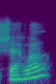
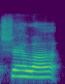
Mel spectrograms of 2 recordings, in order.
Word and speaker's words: Shehla: My first name is Shehla and my last name is is easier because it rhymes with daisy or crazy or lazy, whichever you want to put it. But Shehla. Shehla.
